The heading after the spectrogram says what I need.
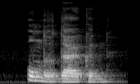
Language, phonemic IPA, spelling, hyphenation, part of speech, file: Dutch, /ˈɔndərˌdœy̯kə(n)/, onderduiken, on‧der‧dui‧ken, verb, Nl-onderduiken.ogg
- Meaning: 1. to dive, submerge, submerse 2. to go into hiding; to live a hidden life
